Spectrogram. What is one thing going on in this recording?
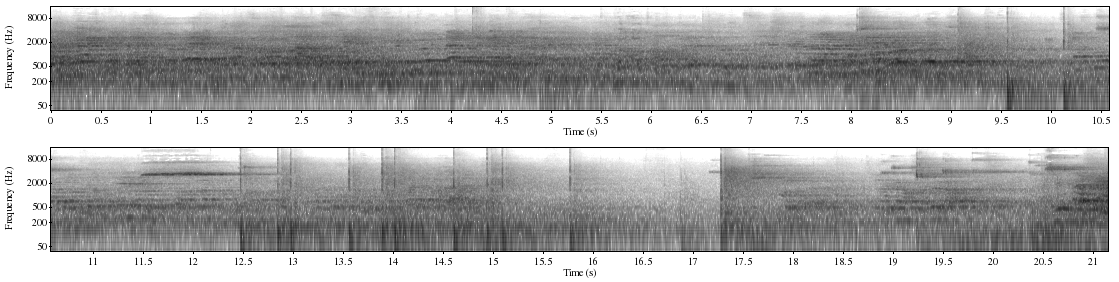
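Young men shout and call out in a large echoing hall.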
